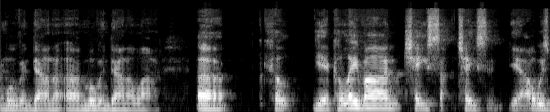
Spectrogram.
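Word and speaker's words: Chaisson: It's Chason, though.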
